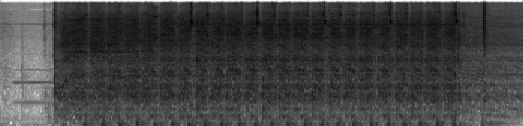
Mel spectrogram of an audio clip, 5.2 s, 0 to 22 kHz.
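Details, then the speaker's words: 2008 Chevy Aveo no-start, after a repair for oil-filled coil boot holes: steady starter cranking at about three beats a second with an airy hiss, and the engine won't fire. Smoke and combustion gases come out of the coolant overflow bottle, so the head gasket is blown. "Okay, Danny. Whatever we did, this head gas gets blown."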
